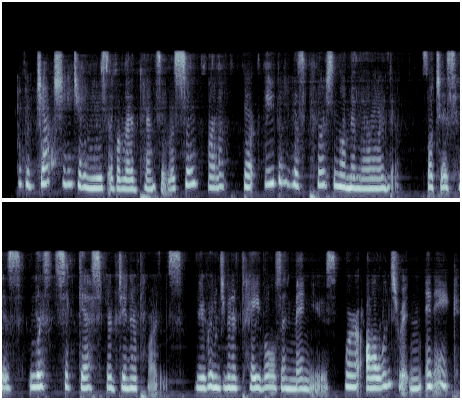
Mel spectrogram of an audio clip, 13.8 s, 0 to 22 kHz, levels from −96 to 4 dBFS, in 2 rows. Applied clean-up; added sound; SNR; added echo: neural mask model DeepFilterNet 3.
